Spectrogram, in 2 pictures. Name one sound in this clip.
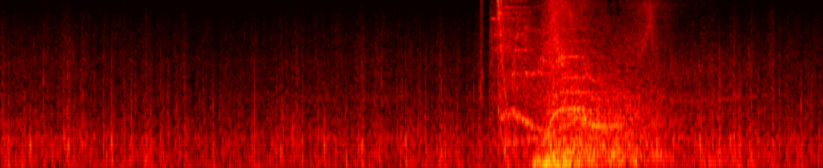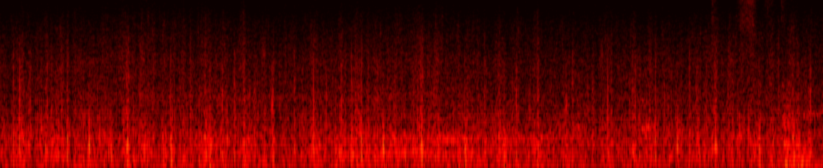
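Wind rushes steadily past while gliding through the air.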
